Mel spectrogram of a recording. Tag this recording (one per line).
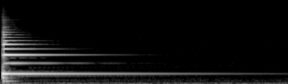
ukulele
sample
